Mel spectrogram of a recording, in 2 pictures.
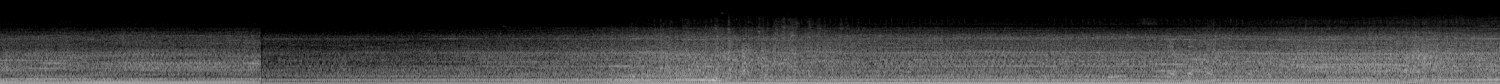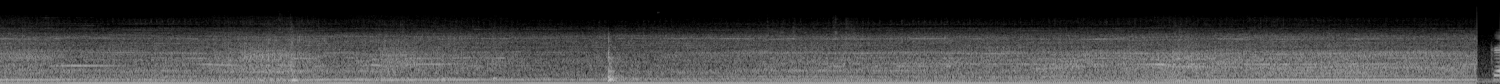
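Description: Compact tractor engine running steadily as its front-end loader pushes and lifts soil, with a couple of sharp knocks along the way.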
